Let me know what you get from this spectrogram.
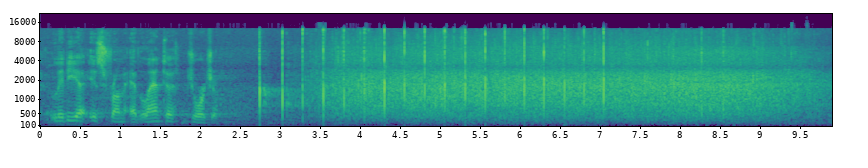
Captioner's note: applause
